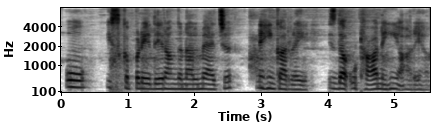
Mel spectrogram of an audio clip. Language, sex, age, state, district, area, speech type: Punjabi, female, 45-60, Punjab, Kapurthala, urban, spontaneous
